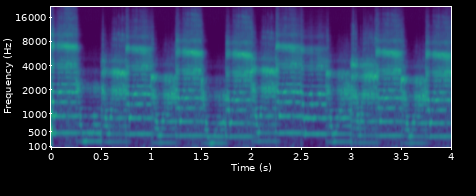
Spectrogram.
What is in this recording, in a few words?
synth arp; Electrocution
